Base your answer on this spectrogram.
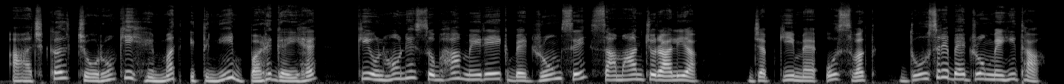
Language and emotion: Hindi, disgusted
